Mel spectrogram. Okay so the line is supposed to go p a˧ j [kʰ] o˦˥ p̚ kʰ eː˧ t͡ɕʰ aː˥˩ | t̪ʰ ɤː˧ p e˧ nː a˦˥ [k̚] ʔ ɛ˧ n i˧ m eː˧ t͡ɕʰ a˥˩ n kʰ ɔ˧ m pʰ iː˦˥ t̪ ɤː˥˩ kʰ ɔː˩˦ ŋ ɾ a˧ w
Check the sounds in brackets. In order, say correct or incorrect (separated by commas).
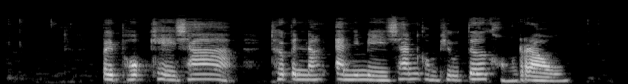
incorrect, correct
